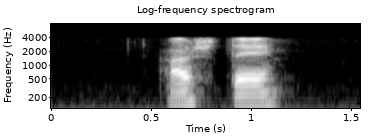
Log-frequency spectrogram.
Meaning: type of a spear
- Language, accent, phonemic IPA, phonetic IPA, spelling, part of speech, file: Armenian, Eastern Armenian, /ɑʃˈte/, [ɑʃté], աշտե, noun, Hy-աշտե.ogg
